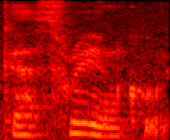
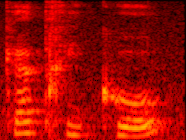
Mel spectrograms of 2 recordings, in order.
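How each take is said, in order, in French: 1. Il se prononce comme le prénom Catherine suivi de Co. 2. Il se prononce comme un seul mot court, Catrico. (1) "au début, je le prononçais comme ça" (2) "c'est un jeu de mots"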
